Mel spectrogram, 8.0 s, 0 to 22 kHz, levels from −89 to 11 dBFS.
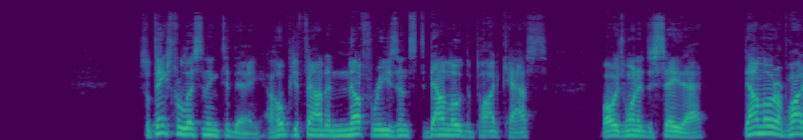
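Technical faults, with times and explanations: No technical faults are audible anywhere in this speech recording.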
